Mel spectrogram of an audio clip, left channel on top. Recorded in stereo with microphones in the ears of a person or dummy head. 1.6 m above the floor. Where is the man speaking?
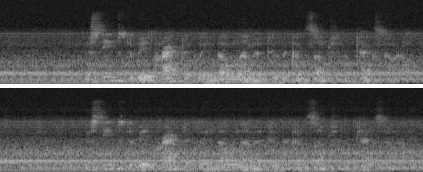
40° left (ahead or behind), 9.5 m.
